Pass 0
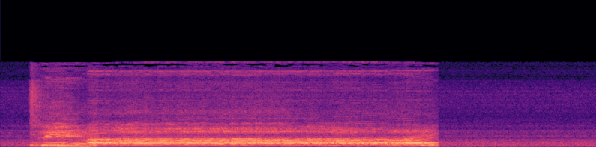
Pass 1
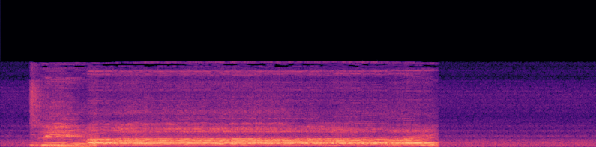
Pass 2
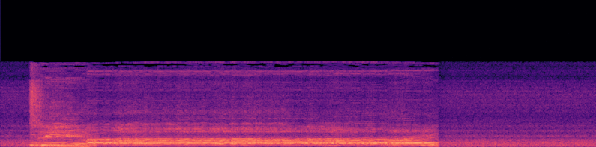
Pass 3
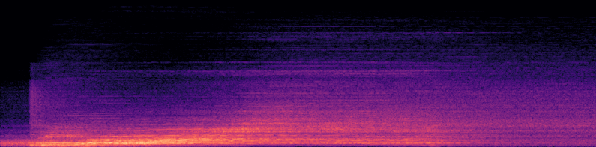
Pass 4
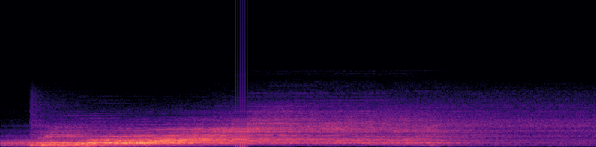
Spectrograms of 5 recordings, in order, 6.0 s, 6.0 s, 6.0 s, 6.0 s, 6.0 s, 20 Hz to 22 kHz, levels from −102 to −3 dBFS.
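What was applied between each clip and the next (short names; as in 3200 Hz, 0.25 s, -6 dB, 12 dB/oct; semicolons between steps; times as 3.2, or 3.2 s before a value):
bell 2200 Hz -6.5 dB 0.22 oct
compressor 6:1, threshold -27 dBFS, peak gain reduction 11 dB; gain +3.5 dB
band-pass sweep 630 Hz -> 3700 Hz, 1.31–2.64; shimmer reverb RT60 2.3 s, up +7 st, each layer -8 dB, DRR 1 dB; gain +7.5 dB
air absorption 100 m; stuck buffer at 2.33, samples 1024, times 5; gain -8 dB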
